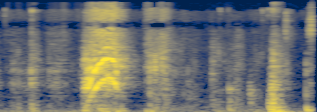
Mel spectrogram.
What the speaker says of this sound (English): Sorry for the zipper sounds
